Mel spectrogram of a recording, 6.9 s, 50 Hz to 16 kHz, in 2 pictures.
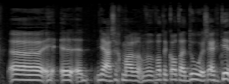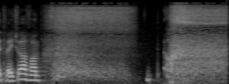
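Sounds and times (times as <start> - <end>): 
speech: 0.2 - 4.6, 6.0 - 6.4
deep inhale: 4.1 - 6.8
forceful exhale: 4.2 - 6.8.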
